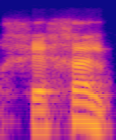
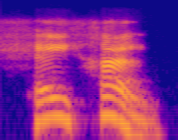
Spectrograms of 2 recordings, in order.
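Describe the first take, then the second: First: The first vowel is a plain e. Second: The first vowel glides like ei. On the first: The speaker calls it right. "sino jejal, porque es una sere yud ... eso se lee como una e" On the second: The speaker calls it wrong. "no es heijal"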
